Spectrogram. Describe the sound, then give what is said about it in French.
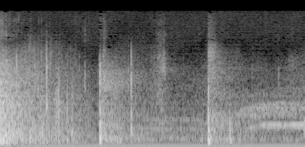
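A suitcase is set down on the floor, giving two dull, fairly loud thuds about three-quarters of a second apart, with a few small clicks and knocks between them over a steady low hum. “Gilles pose sa valise à terre”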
